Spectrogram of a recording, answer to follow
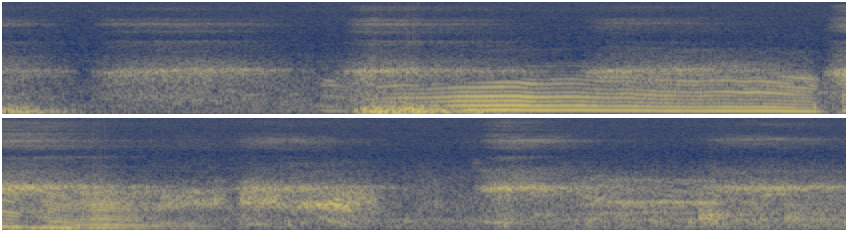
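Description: A man's wordless vocal sounds: one long drawn-out tone about two seconds in, then shorter wavering sounds.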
